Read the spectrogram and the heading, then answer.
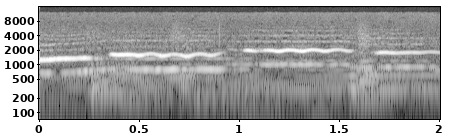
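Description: A person whistles a slow melody in clear, sustained notes that glide and step between pitches, carried over a soft, steady orchestral accompaniment, from the 1951 film Royal Wedding.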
